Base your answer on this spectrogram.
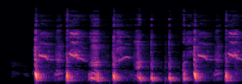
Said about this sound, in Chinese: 象老爹总是很小心，不让自己笑得太厉害，不然他会大声咳嗽的。终于有一天，象老爹又大声咳嗽了，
